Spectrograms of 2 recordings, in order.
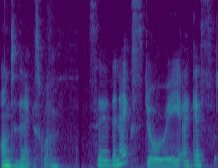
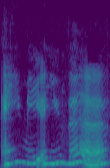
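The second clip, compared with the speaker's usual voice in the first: tiny, small, high little voice; 8 semitones higher than usual. Speaker retelling calling through a door to a girl from her trip, little voice. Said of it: "I said in my little voice".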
